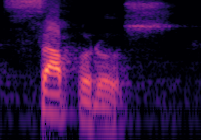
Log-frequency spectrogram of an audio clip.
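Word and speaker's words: σαπρός: obsceno viene de una un vocablo griego que se pronuncia sapros y lo que significa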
